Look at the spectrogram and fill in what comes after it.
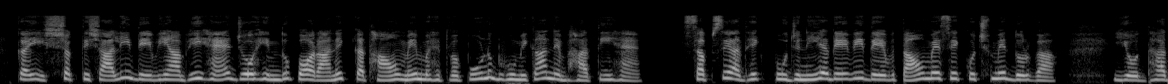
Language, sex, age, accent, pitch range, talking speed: Hindi, female, 30-49, native, 210-250 Hz, 130 wpm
